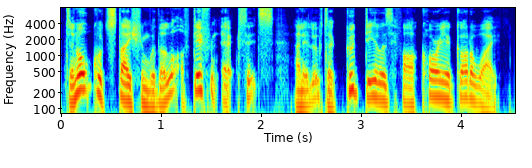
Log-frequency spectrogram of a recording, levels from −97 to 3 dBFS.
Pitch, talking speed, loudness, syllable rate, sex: 145 Hz, 315 wpm, -21 LUFS, 7.9 syllables/s, male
